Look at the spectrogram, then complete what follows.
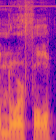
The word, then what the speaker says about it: Norfolk: I really emphasize the L, Norfolk State. There's some people who are a little dicey in how they pronounce that school, which after they beat my Tigers, I'm not opposed to.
